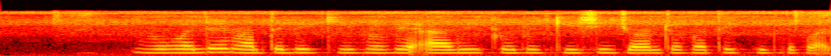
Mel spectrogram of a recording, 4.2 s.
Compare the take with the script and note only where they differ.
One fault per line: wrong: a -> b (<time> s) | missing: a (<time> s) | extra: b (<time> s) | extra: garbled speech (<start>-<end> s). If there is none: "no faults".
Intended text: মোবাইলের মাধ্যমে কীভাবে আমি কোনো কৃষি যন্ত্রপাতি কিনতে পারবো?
no faults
